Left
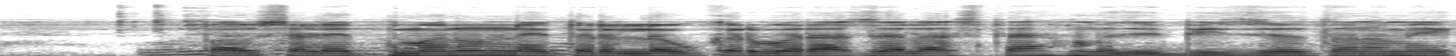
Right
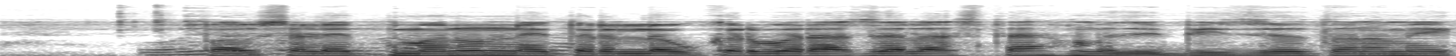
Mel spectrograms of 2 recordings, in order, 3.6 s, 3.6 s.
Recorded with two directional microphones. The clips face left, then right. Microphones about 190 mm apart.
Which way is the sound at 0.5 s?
10° right (ahead or behind).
